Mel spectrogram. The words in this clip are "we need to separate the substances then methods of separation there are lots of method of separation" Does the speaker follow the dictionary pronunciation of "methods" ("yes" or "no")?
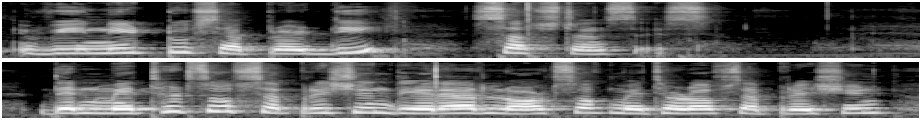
no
